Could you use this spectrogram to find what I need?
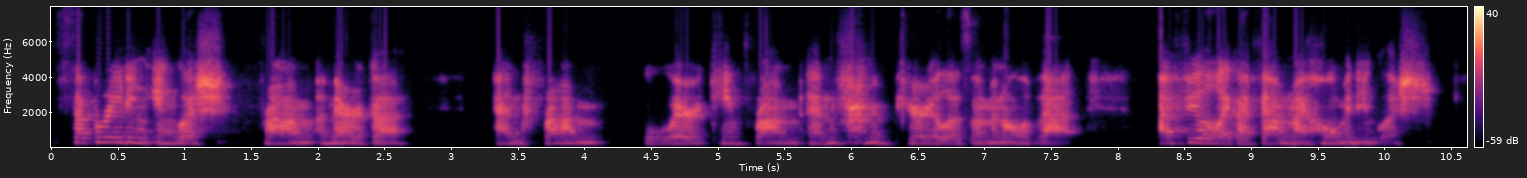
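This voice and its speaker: At a fairly slow pace, a woman with a New York accent speaks at fairly high pitch, her tone bright and sharp with vocal fry. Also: ordinary pitch variation. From New York City (Brooklyn and Queens). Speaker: author. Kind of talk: book talk conversation.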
